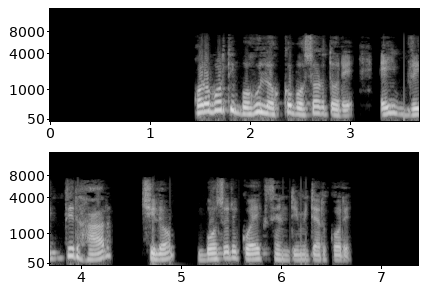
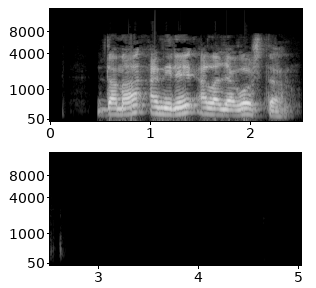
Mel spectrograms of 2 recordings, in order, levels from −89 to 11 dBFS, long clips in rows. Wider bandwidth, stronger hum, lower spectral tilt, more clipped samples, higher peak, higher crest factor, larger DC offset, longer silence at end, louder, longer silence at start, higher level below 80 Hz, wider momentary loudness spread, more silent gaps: about the same, 7.6 kHz vs 7.6 kHz; neither; about the same, -6.5 dB/octave vs -5.5 dB/octave; neither; about the same, 0 dBFS vs 0 dBFS; about the same, 14 dB vs 16 dB; neither; second, 0.7 s vs 2.65 s; second, -15 LUFS vs -12 LUFS; first, 1.45 s vs 0.5 s; first, -50 dBFS vs -58 dBFS; about the same, 9 LU vs 11 LU; first, 3.23-3.30 s, 4.34-4.60 s, 5.11-5.16 s vs none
